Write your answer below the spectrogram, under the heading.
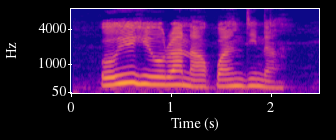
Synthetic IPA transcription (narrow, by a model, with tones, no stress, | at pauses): o˦ɣi˦ɦɪ˦ʊ˦ɾa˦na˨a˨kʷa˦n̩˦dɪ˦na˨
